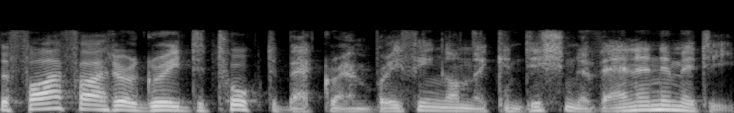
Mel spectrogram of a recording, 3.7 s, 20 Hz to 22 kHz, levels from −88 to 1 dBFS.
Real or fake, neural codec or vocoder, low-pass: real; none; 7.2 kHz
